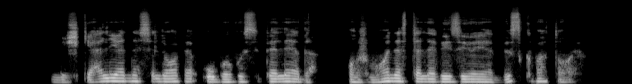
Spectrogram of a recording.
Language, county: Lithuanian, Kaunas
